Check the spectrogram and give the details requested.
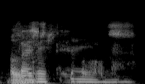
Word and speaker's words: vegetables: still hearing some people pronounce that second e it's not vegetables it's just vegetables vegetables vegetables good also you're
